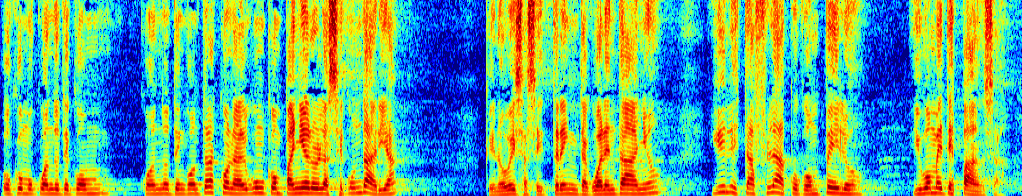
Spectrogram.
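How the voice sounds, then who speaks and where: A man with a Rioplatense Spanish accent preaching a sermon, swinging between loud, urgent lines and soft, low ones. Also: moderate pace. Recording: reverberant hall.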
